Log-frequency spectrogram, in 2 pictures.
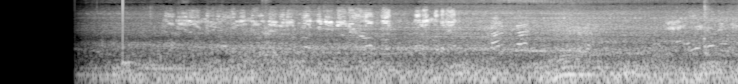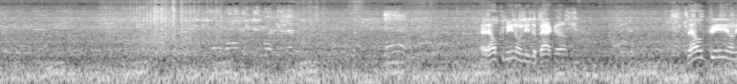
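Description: Custom semi truck's diesel engine rumbling steadily as the truck rolls slowly in; the sound starts abruptly about a second in. People talk over it near the end.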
